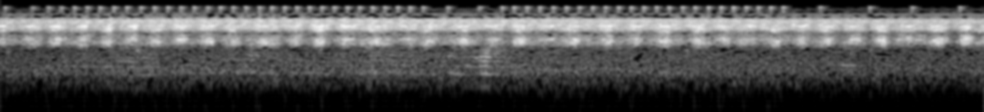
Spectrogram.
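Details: A summer chorus of cicadas forms an unbroken, high-pitched metallic buzz, finely pulsed at a fast, even rate and steady in loudness throughout.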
